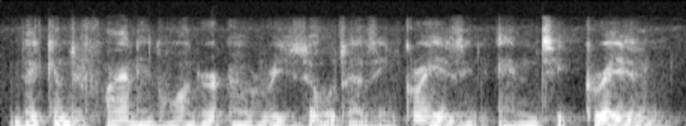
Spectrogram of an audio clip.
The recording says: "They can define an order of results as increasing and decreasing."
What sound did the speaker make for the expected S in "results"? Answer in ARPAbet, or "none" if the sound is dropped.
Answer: none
